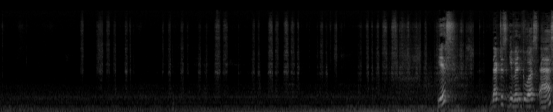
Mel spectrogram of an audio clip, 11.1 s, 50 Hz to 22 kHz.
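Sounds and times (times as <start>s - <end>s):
steady low hum: 0.0s - 11.0s
marker pen writing on paper: 1.6s - 9.5s.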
